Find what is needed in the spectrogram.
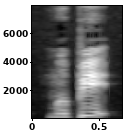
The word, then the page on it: mwpi: Apatani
